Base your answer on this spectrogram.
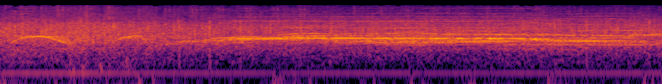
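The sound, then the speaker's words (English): Loud, sustained applause from a standing audience welcoming a reverend to the podium, a dense wash of clapping that swells fuller midway and keeps going. “Ladies and gentlemen, please, with a standing ovation, kindly help me welcome to the podium the Reverend Dr. Steve Mensah.”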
